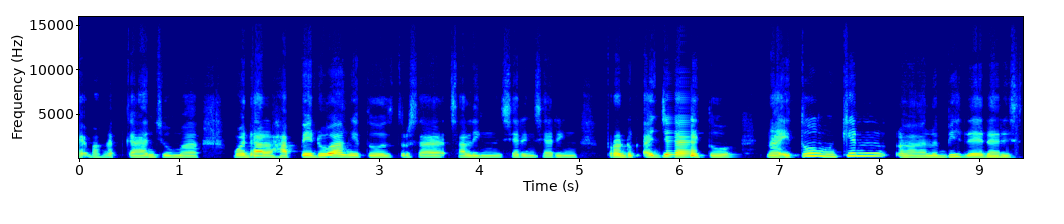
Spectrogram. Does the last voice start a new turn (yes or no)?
no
